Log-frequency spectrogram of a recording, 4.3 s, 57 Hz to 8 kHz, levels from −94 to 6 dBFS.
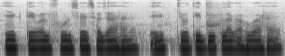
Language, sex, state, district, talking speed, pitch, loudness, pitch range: Hindi, male, Bihar, Patna, 165 wpm, 115 Hz, -14 LUFS, 110-115 Hz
